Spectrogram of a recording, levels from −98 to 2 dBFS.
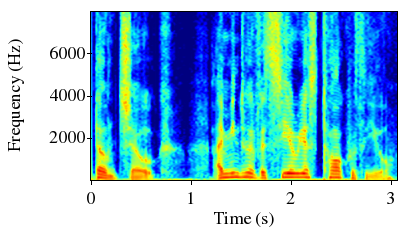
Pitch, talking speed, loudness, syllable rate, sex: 135 Hz, 215 wpm, -18 LUFS, 4.7 syllables/s, male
